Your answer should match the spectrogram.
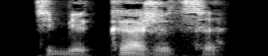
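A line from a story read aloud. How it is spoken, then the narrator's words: Hoarse wheeze. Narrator (Russian): Так же прохрипел Таита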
